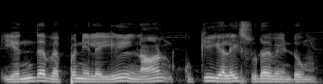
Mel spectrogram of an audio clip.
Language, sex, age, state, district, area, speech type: Tamil, male, 30-45, Tamil Nadu, Ariyalur, rural, read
